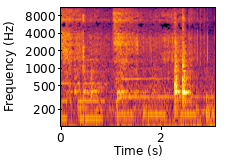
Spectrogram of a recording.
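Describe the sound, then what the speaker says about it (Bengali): Mango pieces sizzle and fry in oil with panch phoron and dried red chillies, stirred with a few clinks and scrapes over a steady crackle, close and moderately loud, with no talking. "তেলের মধ্যে পাঁচফোড়ন আর শুকনো লঙ্কা দিয়ে আমগুলো দিয়ে নাড়াচাড়া করছি"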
